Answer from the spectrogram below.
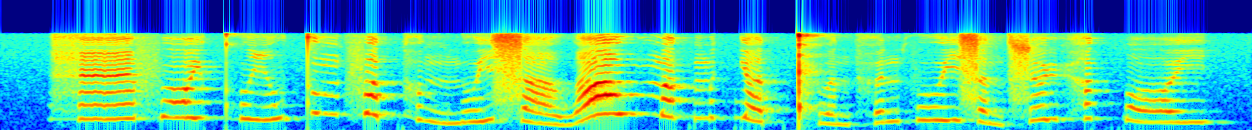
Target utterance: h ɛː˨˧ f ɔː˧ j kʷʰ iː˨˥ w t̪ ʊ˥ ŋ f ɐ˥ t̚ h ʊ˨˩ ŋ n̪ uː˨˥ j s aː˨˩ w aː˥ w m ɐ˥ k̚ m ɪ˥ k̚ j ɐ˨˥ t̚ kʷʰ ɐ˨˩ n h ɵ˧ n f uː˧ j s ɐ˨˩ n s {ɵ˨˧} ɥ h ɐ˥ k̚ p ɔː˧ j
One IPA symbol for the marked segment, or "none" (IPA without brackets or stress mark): ɵ˥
